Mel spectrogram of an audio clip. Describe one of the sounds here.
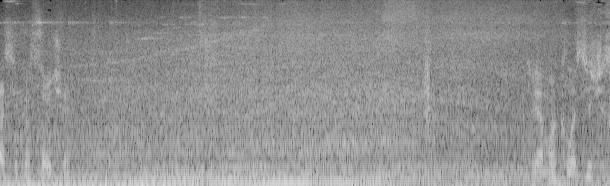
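Traffic noise fills a busy street.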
